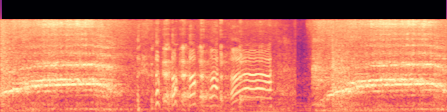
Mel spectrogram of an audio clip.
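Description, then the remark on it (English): A convenience store sliding door screeches loudly, a sustained high-pitched squeal that swoops up and down, breaking into a warbling, chirpy stretch midway before the long sweeping screech returns. “So this is a sliding door at a convenience store.”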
